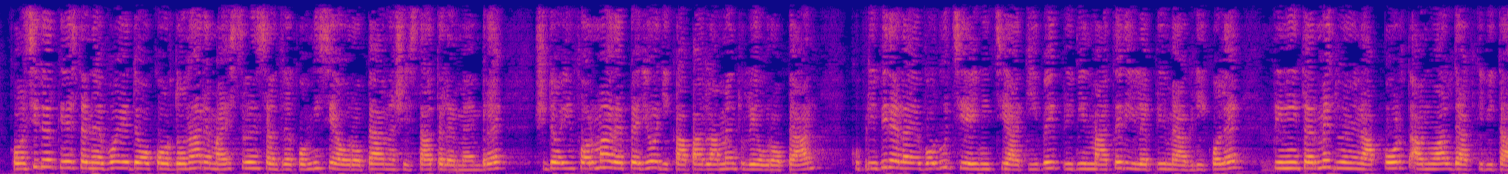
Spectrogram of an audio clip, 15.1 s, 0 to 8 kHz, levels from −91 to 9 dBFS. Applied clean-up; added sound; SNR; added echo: none; none; none; reverberation time 0.2 s.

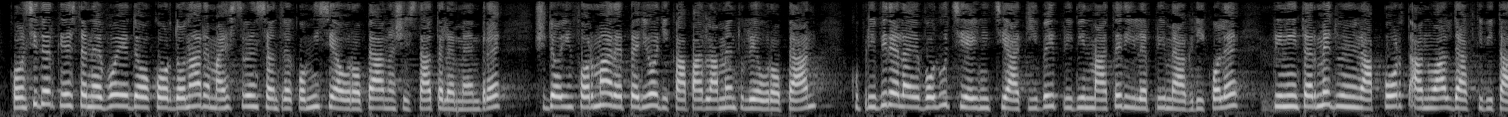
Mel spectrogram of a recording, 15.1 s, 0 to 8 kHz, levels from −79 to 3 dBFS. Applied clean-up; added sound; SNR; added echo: none; none; none; none.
